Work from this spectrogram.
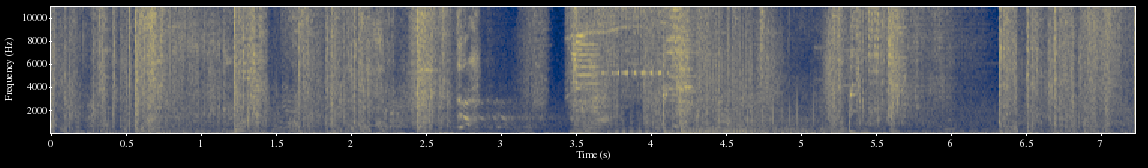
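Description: Gunfire rattles in the video game Dune Awakening, dense bursts and rapid shots with a few heavier booms over several seconds, loud and close.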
